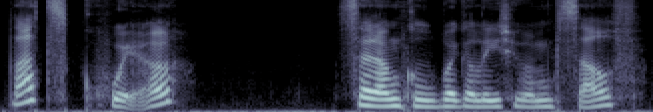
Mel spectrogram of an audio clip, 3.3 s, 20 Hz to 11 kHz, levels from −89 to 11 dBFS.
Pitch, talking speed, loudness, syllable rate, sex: 210 Hz, 130 wpm, -19 LUFS, 4.6 syllables/s, female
